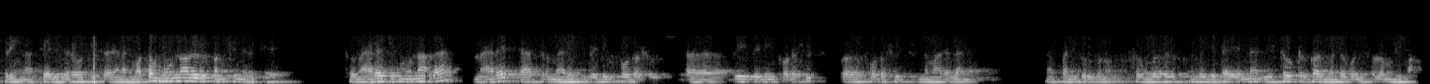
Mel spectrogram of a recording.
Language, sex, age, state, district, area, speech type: Tamil, male, 18-30, Tamil Nadu, Erode, rural, conversation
